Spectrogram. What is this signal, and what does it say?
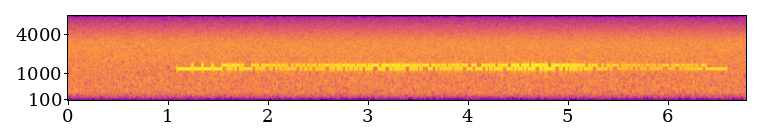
RTTY (75 baud, 170 Hz shift), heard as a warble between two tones, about 1280 Hz centre, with radio static and fading. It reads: HE GAINED INTEREST FROM COLLEGE SCOUTS AFTER.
